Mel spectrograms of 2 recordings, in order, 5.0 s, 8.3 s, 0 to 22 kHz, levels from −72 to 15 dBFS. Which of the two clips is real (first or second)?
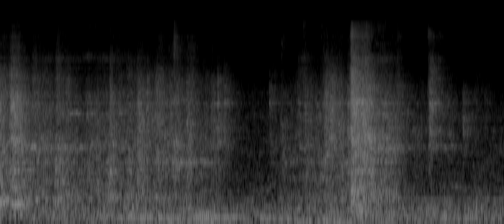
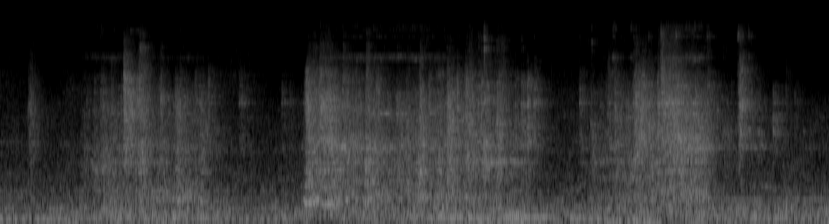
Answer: second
